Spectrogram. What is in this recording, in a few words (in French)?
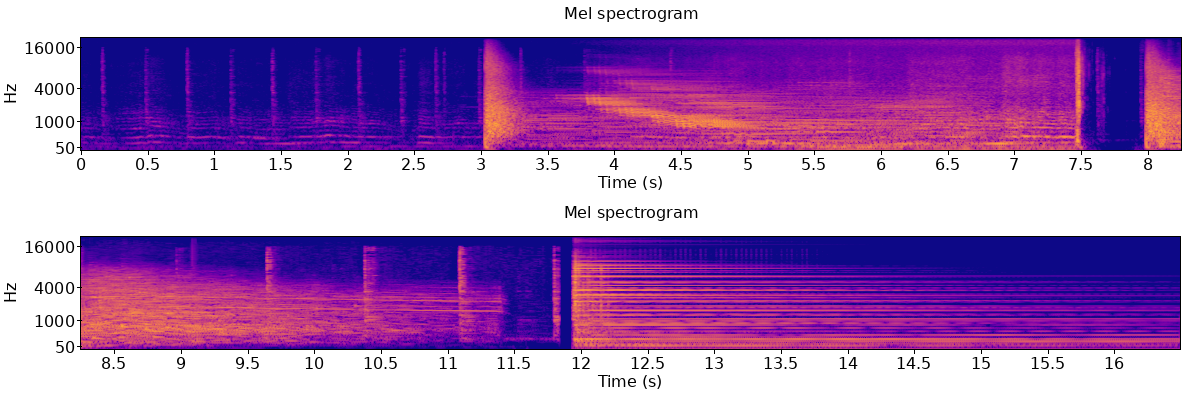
Tirs; Blind Cowboy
